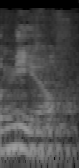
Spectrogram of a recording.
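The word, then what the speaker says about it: μύω: La parola mistero viene dal greco mysterion, che a sua volta viene dal verbo myo. Myo, vedete che per pronunciarla devo chiudere la bocca, myo, vuol dire fare silenzio.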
